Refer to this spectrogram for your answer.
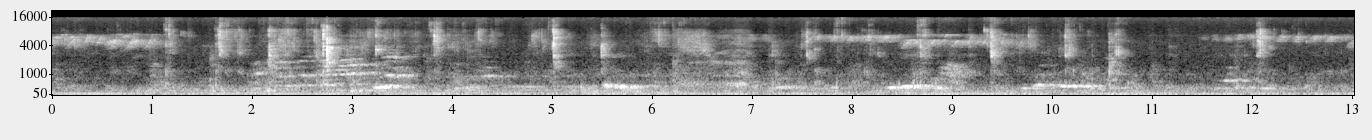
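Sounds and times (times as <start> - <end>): wet chewing and smacking: 0.8 - 13.0
bird calls: 5.5 - 10.8.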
